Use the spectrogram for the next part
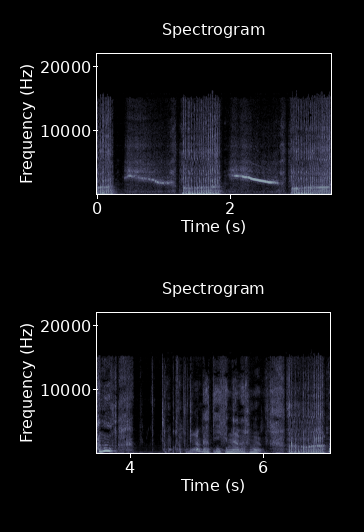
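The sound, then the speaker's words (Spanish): A voice mimics loud snoring: about three harsh, rasping snores, each followed by a thin falling whistle, loud, before someone starts talking. “Así que se echó a la sombra del pirul, cerró los ojos, cruzó las patas y al cabo de unos momentos roncaba sonoramente.”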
